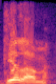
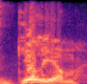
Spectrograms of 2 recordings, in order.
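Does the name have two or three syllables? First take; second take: two; three. First: The name is said with two syllables. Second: The name is said with three syllables. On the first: The speaker calls it wrong. "not Gillum" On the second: The speaker calls it right. "that's Gilliam"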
